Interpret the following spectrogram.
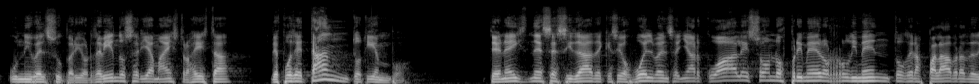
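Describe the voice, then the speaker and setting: Spanish pastor preaching in an echoing hall. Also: male voice, mid-range voice. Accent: Spain Spanish. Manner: emphatic, repeats phrases, asks the congregation rhetorical questions. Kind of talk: sermon.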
